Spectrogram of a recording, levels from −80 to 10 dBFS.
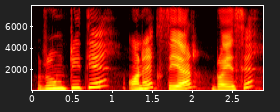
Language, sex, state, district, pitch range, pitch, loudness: Bengali, female, West Bengal, Cooch Behar, 245-350 Hz, 290 Hz, -16 LUFS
